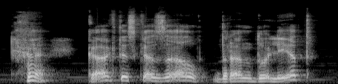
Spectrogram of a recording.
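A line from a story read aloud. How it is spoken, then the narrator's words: Laughing. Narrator (Russian): незнакомец рассмеялся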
